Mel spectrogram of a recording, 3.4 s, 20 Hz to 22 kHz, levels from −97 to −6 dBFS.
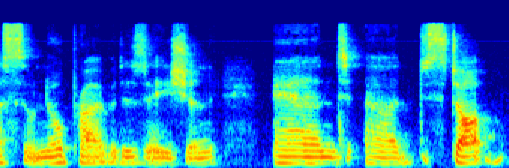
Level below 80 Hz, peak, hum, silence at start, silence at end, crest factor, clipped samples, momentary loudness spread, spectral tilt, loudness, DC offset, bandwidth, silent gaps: -74 dBFS; -8 dBFS; none; 0 s; 0.05 s; 22 dB; under 0.1%; 8 LU; -4.5 dB/octave; -29 LUFS; under 0.1%; 12.5 kHz; none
